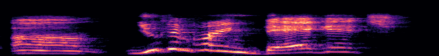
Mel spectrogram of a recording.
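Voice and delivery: normal talking voice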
